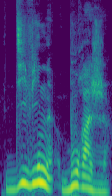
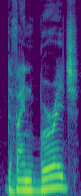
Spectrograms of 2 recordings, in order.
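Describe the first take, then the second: First: The name is pronounced with French sounds. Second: The name is pronounced with English sounds. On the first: "Donc je le prononce à la française" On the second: "mais peut-être que c'est Divine Bourrage"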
